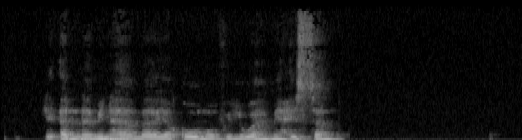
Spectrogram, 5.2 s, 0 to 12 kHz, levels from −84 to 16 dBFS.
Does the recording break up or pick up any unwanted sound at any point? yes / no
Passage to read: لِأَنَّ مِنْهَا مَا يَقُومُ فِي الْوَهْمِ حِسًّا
no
